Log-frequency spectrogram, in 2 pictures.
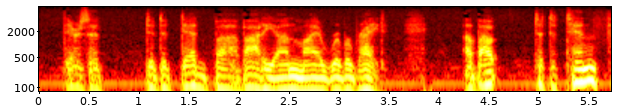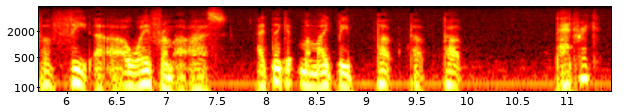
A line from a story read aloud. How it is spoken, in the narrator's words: Beverly asked, her voice trembling on the edge of hysteria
